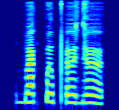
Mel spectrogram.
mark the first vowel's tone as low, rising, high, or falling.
high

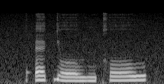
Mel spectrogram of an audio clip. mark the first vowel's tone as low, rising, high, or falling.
rising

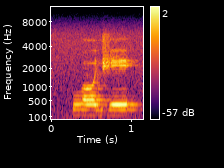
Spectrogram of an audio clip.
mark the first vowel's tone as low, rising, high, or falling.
high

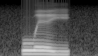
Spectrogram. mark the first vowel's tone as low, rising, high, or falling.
low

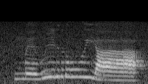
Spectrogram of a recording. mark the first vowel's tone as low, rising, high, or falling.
low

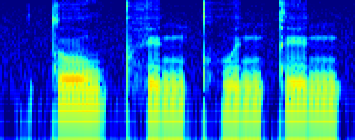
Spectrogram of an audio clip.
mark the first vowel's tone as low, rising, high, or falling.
high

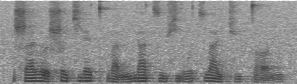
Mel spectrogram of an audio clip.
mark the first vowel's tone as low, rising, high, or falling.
rising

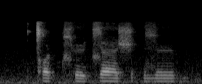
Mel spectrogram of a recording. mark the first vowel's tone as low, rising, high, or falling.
low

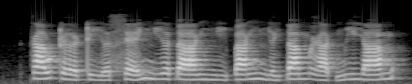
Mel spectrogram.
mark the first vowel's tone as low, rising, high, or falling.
rising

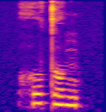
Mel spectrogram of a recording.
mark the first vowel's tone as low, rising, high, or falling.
high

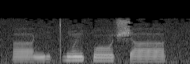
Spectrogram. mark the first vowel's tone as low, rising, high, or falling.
low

